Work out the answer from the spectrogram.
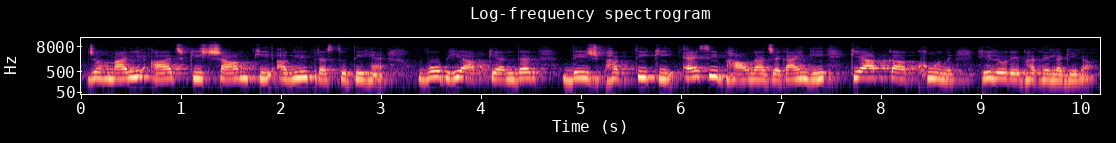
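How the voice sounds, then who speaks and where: A hoarse woman hosts her channel and recites a stage anchoring script in a formal, declamatory way, slowing down for poetic couplets. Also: fairly high pitch, a little mellow, echoey room.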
